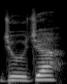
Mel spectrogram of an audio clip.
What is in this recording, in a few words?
"juja", Apatani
